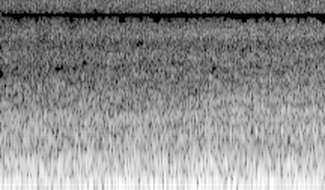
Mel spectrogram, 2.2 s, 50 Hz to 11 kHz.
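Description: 2017 Toyota Tundra's 5.7-litre V8 idling quietly and steadily with the hood open.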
